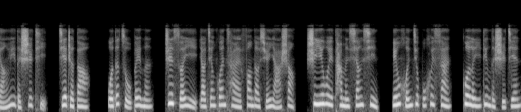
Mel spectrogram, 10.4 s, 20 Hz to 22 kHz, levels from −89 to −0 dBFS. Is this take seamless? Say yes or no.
no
